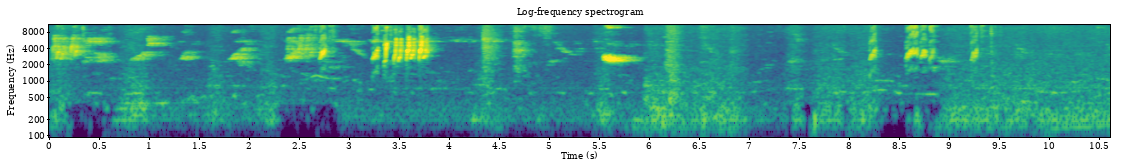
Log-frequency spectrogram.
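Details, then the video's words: Flamboyan songbird in lively song, quick chirps and twittering notes with loud buzzy bursts and a bright rising whistle, against low background noise. "Suara Burung Flamboyan Gacor"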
